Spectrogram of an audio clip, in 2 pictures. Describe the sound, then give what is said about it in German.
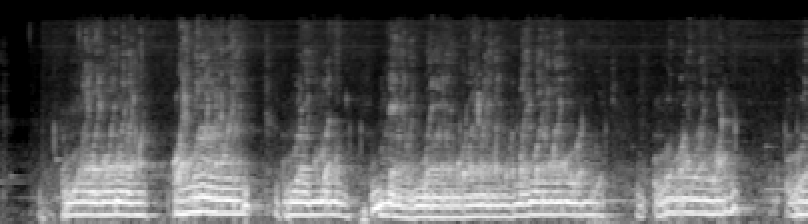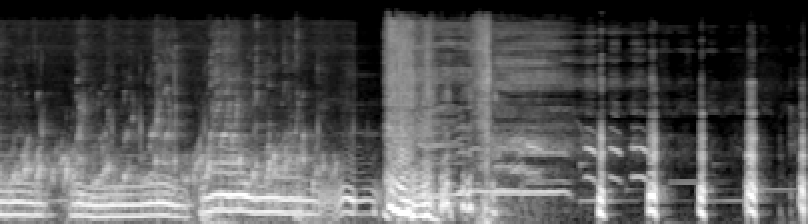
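Someone gargles a tune, the watery warble rising and falling in phrased notes for about nine seconds, then breaks off into a sputter and a few short, choppy gurgles. “Dann wollen wir mal nochmal gurgeln.”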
